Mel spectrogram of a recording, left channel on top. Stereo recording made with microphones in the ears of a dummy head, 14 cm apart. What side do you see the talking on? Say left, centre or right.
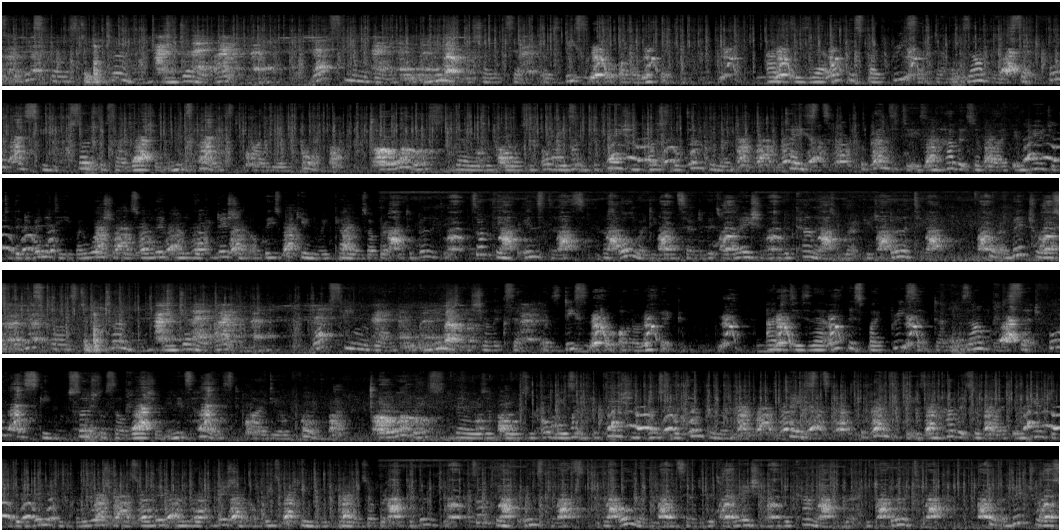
right.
